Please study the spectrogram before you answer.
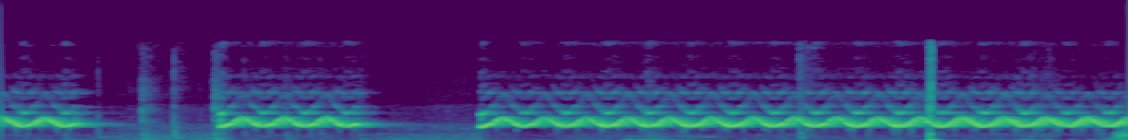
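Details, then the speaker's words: Honda Beat scooter aftermarket one-way anti-theft alarm tested: fast warbling siren gives short bursts then one long wail when tampered with, and the engine won't start; alarm tamper siren. "Oke jadi kalau dibobol suaranya itu panjang ya Mas ya"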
